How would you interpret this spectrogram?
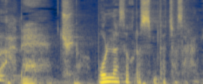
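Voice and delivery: very soft, low murmured prayer; hushed, submissive prayer under the breath; patient endurance. Acted. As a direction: murmur it meekly, holding back. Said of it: "이렇게 참는 겁니다".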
